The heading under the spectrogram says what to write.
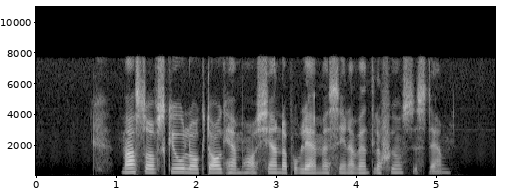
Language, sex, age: Swedish, female, 18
